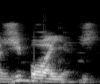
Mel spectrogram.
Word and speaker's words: jiboia: Agora ali, ó, jiboia. Vamos fazer a silabação. Jiboia. Mesmo caso ali de ideia, só que aí temos o ditongo aberto oi. A boca aberta, oi.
